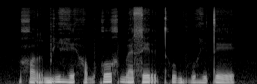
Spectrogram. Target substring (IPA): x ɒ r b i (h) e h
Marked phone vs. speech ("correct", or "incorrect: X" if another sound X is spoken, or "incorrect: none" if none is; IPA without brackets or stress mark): incorrect: ɦ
